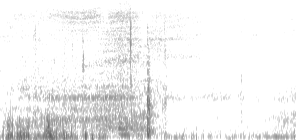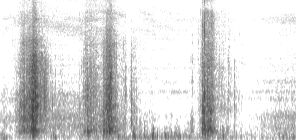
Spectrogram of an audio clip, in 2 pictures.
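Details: Spectacled cobra, Naja naja, a venomous snake, hissing: three loud broadband bursts of breathy noise near the middle and end, each about half a second long and spaced roughly two seconds apart, with a quiet background and faint handling sounds earlier.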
